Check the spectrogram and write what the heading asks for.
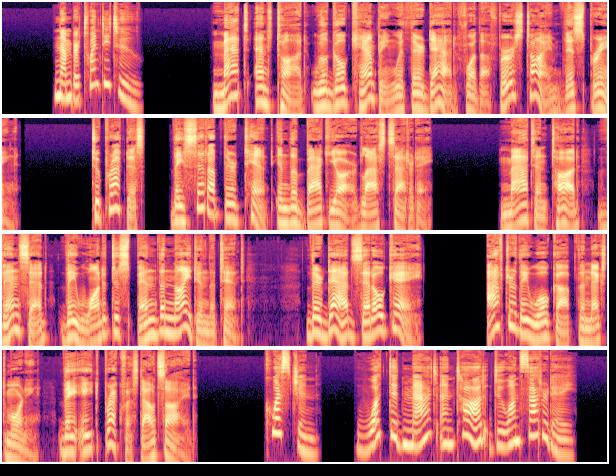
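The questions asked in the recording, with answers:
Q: What did Matt and Todd do on Saturday?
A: They set up their tent in the backyard and slept in it.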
